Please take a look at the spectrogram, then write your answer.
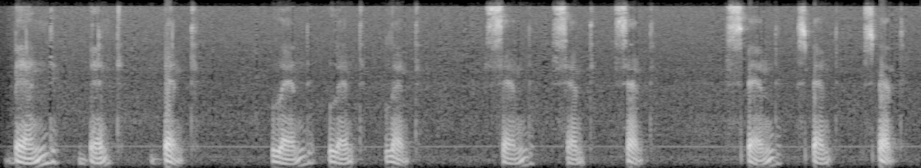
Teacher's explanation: there is no vowel sound shift in the past and the past participle but the final D sound is changed to a T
